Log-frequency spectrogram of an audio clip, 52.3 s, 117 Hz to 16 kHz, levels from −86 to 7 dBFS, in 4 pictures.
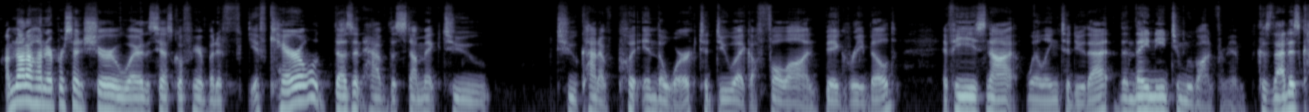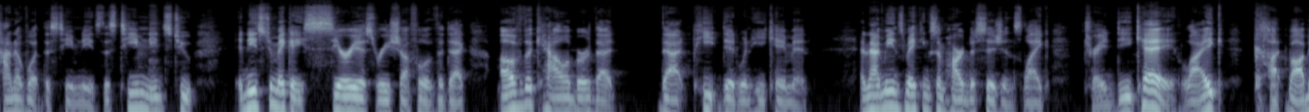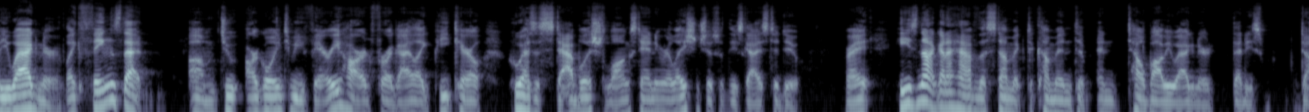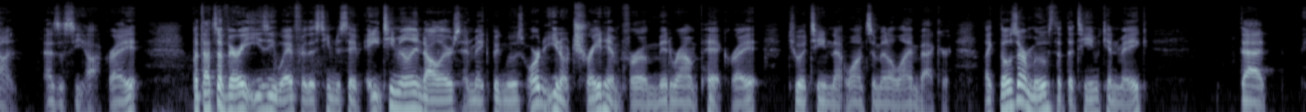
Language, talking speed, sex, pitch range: English, 220 wpm, male, 100-125 Hz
